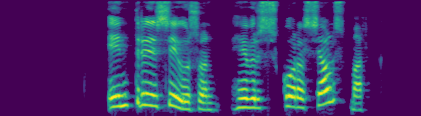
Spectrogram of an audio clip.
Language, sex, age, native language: Icelandic, female, 40-49, Icelandic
